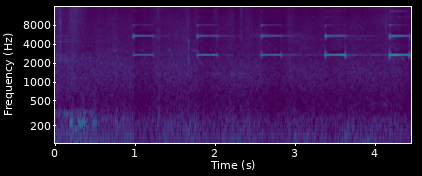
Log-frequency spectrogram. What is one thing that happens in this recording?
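A small drone beeps repeatedly.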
